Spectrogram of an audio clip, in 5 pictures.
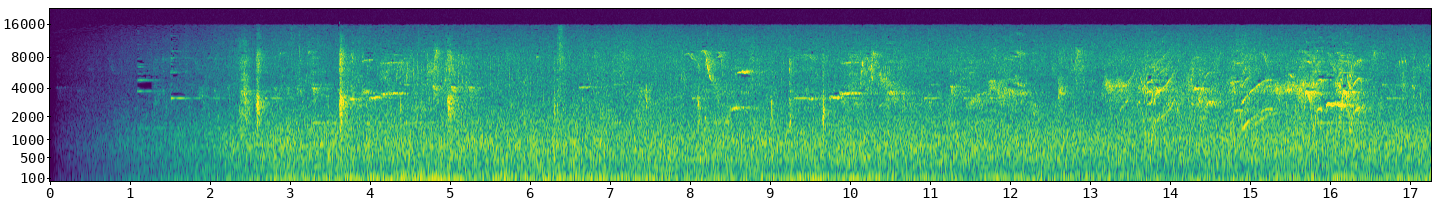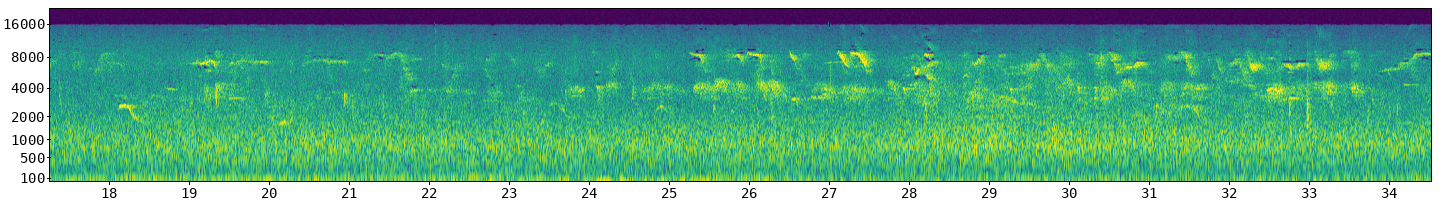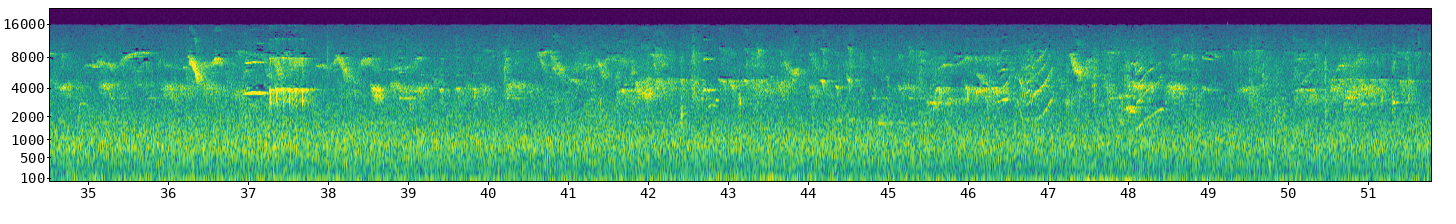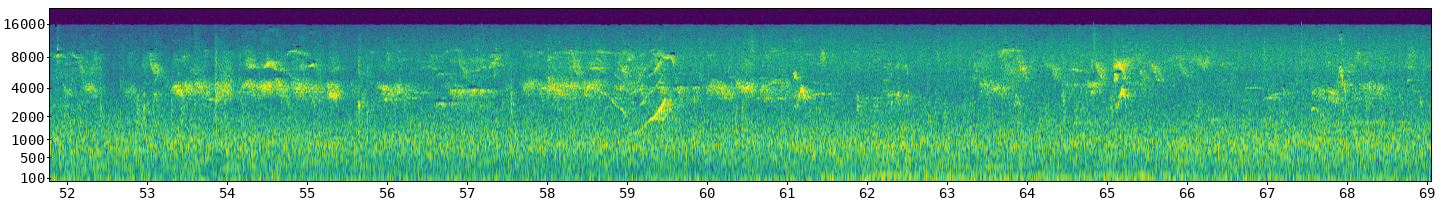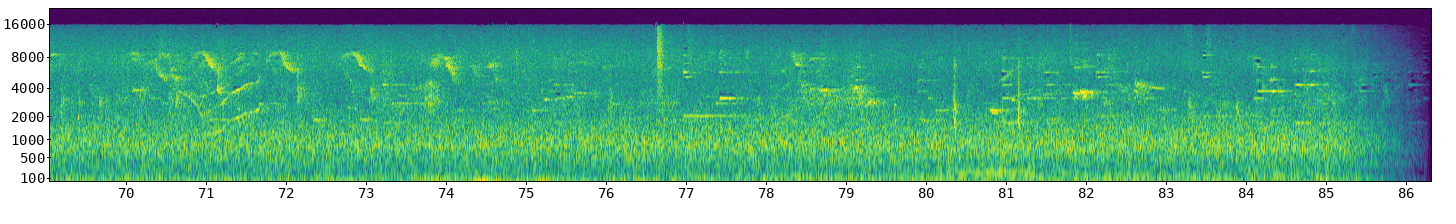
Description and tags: windy porch morning A
Breezy morning on my old porch. Highway noise, birds, and windchimes. Recorded with a Rode NT4 Mic into a Sound Devices Mixpre preamp into a Sony Hi-Md recorder. Transferred Digitally to Cubase For Editing.
austin, traffic, city, birds, chimes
